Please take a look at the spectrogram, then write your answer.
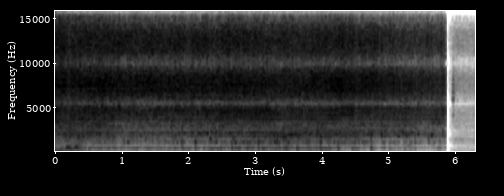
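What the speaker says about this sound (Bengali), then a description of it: "মশলাগুলো সুন্দর ভাজা হয়েছে" Steady, crackling sizzle of whole spices frying in hot oil inside a pressure cooker, continuous and close, cutting off abruptly near the end.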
